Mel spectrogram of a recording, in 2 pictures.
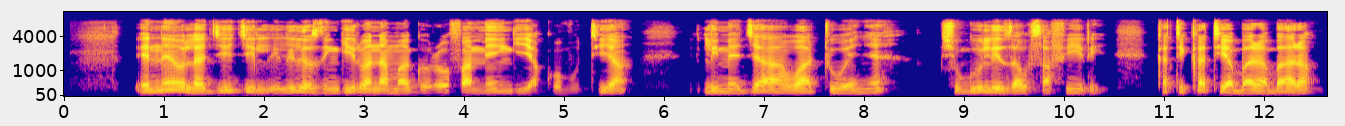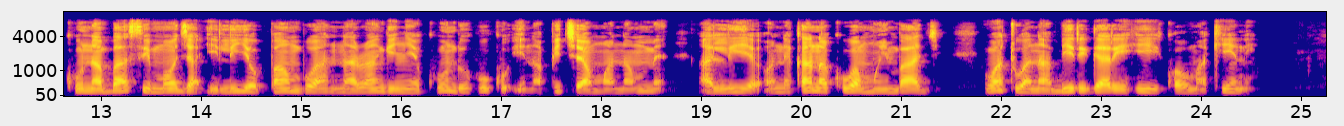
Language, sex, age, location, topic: Swahili, male, 18-24, Nairobi, government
